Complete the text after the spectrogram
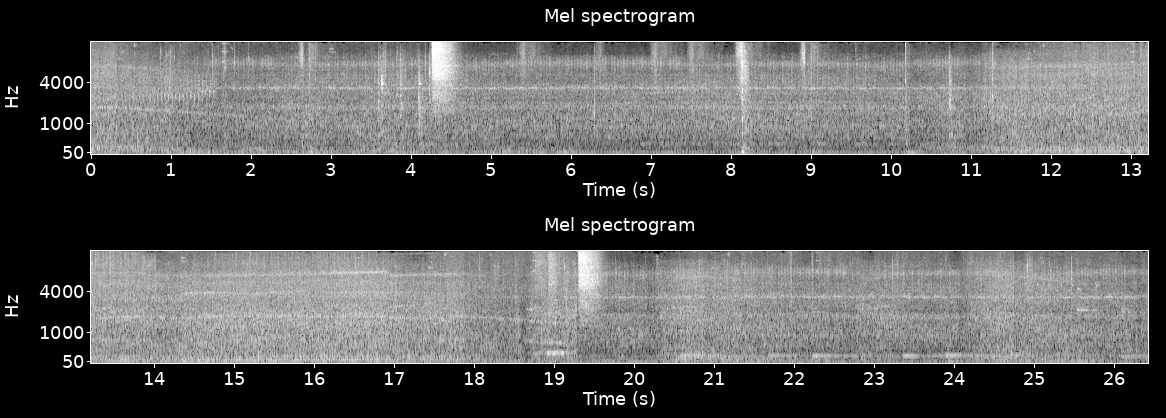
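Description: A heavy truck engine rumbles steadily and revs.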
